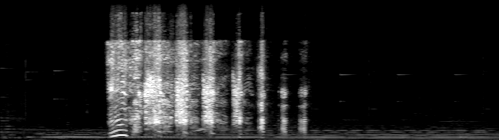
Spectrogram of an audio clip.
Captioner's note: Evil Fairy laughs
